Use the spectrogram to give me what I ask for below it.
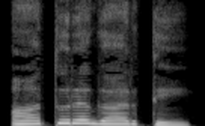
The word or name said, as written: ಅಧರೀಕೃತ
